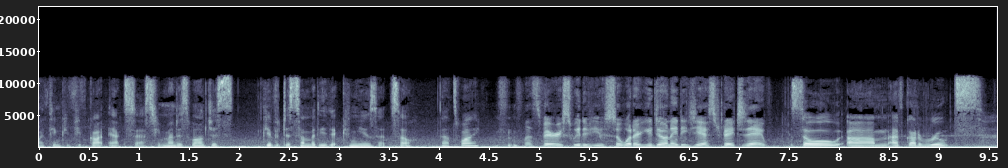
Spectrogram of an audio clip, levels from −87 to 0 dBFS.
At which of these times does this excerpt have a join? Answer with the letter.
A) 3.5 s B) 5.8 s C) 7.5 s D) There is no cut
C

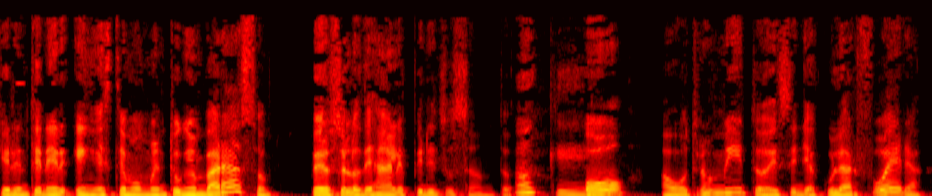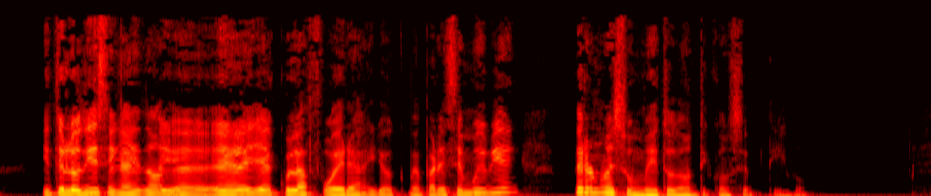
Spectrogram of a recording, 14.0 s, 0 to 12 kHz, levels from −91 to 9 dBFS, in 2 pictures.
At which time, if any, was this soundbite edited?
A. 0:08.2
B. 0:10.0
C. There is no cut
A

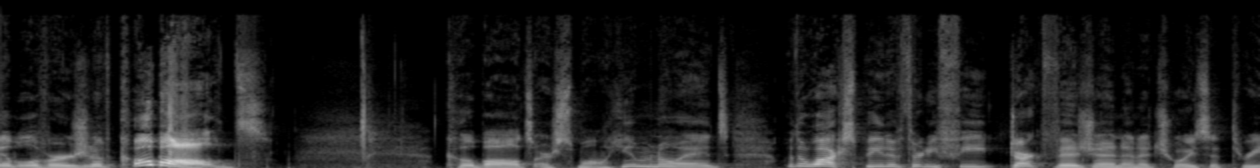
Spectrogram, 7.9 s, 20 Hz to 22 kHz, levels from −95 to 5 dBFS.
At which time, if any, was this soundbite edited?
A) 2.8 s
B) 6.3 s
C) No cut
A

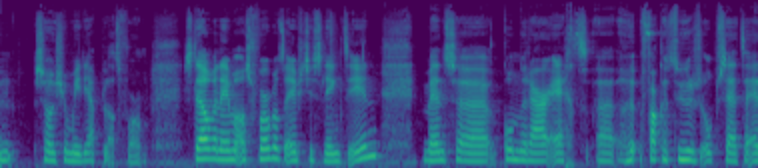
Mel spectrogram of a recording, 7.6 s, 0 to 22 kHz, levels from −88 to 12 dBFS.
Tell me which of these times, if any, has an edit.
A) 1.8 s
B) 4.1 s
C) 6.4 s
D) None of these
B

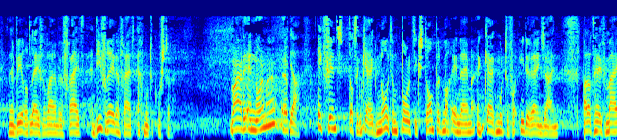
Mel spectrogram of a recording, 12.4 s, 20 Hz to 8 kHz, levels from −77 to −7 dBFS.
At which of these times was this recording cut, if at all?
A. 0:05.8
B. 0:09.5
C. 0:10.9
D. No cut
A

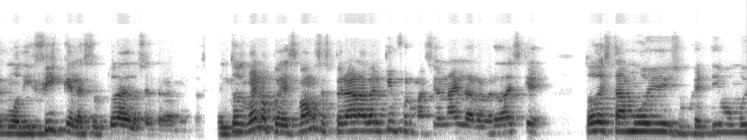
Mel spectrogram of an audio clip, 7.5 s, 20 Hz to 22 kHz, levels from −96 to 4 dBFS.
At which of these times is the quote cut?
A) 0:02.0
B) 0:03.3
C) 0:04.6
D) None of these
A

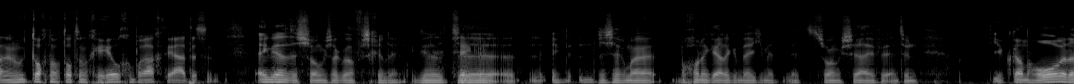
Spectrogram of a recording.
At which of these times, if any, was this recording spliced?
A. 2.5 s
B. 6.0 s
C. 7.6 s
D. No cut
B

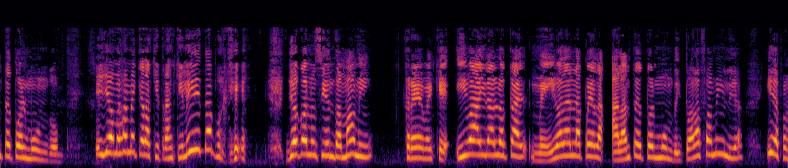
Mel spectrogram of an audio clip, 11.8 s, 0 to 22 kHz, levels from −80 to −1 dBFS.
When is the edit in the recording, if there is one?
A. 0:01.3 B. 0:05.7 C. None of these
C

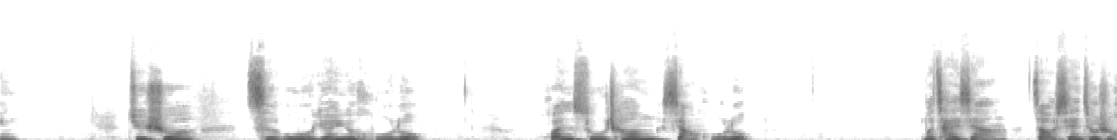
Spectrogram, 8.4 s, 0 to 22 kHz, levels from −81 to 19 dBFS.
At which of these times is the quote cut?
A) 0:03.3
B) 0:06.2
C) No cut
C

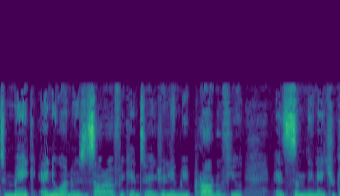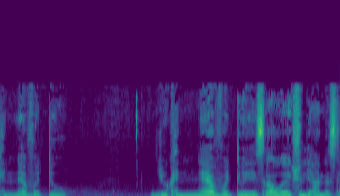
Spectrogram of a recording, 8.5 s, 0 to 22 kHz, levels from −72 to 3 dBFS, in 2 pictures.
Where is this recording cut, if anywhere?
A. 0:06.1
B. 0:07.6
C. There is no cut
B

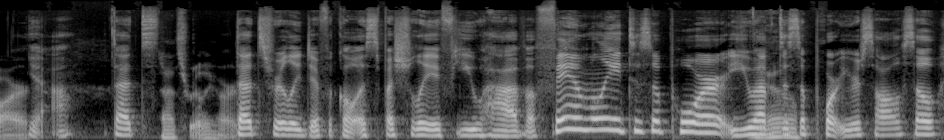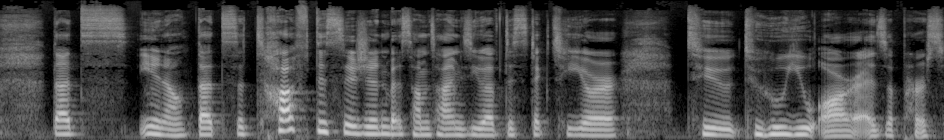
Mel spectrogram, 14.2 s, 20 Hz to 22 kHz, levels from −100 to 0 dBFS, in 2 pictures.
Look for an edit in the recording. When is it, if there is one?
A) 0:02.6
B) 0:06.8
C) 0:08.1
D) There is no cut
D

